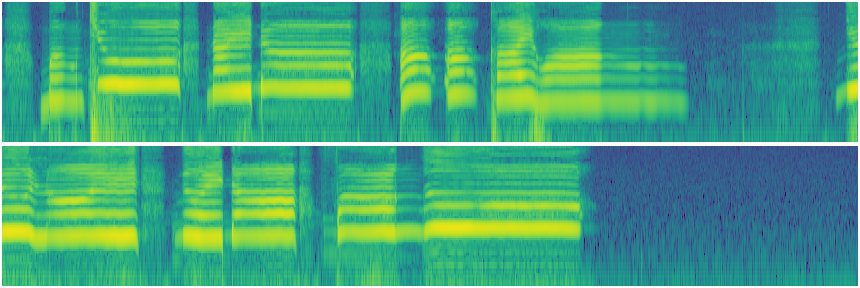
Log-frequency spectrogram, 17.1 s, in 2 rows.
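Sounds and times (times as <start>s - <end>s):
tenor singing: 0.0s - 6.9s, 8.3s - 14.5s.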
